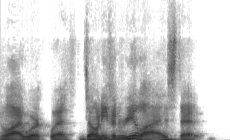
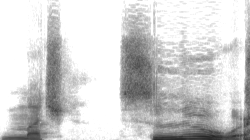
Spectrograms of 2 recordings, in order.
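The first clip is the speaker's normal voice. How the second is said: slow; 2 semitones lower, much slower than usual. Shown as a demonstration. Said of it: "say it much, much slower".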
